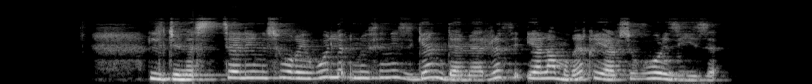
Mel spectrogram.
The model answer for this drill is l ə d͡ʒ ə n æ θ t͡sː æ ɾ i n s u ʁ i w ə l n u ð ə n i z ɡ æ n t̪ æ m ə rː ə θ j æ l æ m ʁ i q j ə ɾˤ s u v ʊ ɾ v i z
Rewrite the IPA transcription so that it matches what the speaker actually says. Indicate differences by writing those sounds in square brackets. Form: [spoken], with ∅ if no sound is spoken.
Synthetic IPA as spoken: l ə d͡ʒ ə n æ [s] t͡sː æ [l] i n s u ʁ i w ə l n u [θ] ə n i z ɡ æ n [d̪] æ m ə rː ə θ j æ l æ m ʁ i q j ə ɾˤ s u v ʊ ɾ [z] i z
